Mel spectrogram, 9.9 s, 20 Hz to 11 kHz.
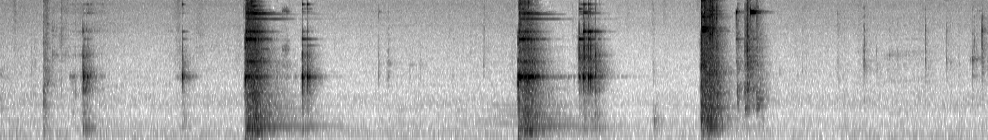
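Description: Metal number stamps hammered into a 1965 Harley-Davidson panhead 74ci motor part, sharp ringing metallic strikes in small clusters of two or three, close and loud with quiet gaps between, plus faint lighter taps.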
